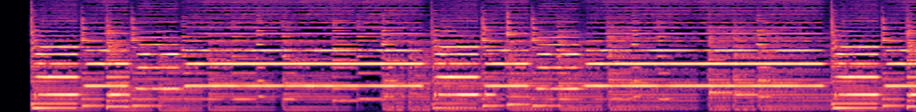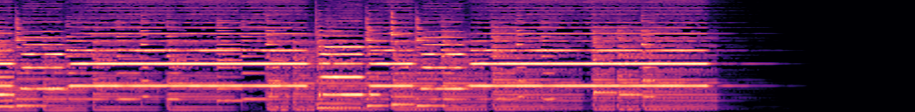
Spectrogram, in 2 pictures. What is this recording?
Ambient Tune
An idle tune for a game
casual, fantasy, game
